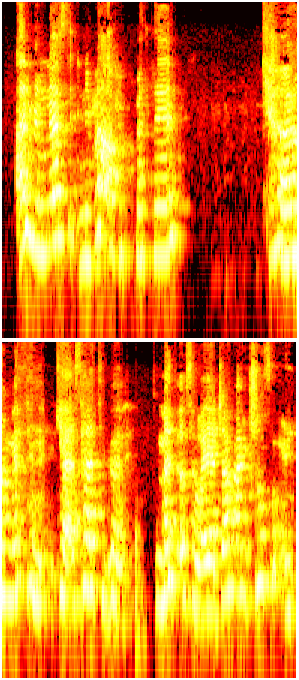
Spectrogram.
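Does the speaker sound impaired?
Yes: cerebral palsy; mild cerebral palsy, weak muscles, movements differ from others, long-term exercise to strengthen muscles; described by host as very normal in speech.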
